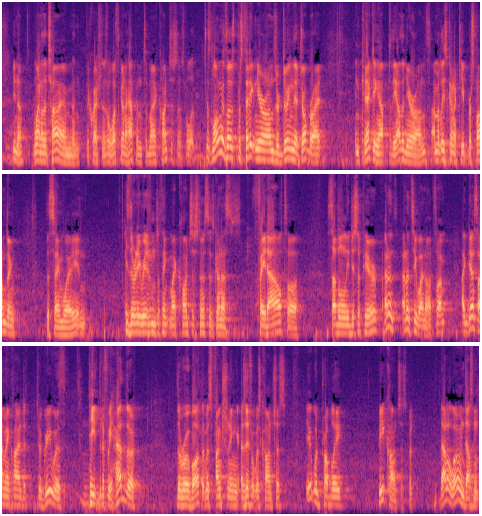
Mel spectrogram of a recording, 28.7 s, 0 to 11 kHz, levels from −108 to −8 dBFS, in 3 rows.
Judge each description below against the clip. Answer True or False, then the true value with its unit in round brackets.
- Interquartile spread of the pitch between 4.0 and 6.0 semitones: False (2.7 semitones)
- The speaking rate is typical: False (220 wpm)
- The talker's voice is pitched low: True (120 Hz)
